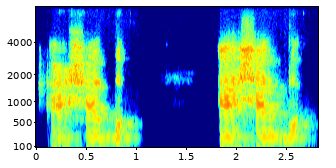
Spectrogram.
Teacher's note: Kemudian di akhir ayat, di setiap ayat di surat Al-Ikhlas kita temukan kembali huruf dal, yang mana apabila kita matikan atau kita wakafkan di akhir ayat, maka kita harus memantulkan huruf dal ini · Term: qalqalah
